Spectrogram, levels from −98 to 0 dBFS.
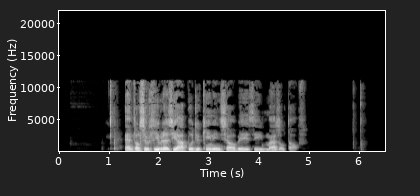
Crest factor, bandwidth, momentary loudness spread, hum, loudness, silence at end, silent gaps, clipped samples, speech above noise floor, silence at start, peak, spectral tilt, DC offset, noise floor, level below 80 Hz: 18 dB; 11.5 kHz; 19 LU; none; -17 LUFS; 1.7 s; none; under 0.1%; 64 dB; 1 s; -2 dBFS; -4.5 dB/octave; under 0.1%; -81 dBFS; -66 dBFS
